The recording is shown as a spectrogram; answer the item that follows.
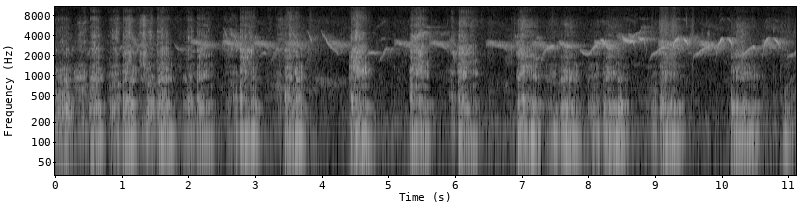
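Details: A lame lion fighting a tiger and forcing it to submit: harsh, rough growling roars in rapid bursts, roughly two per second, with chirping birds whistling faintly behind the snarling.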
